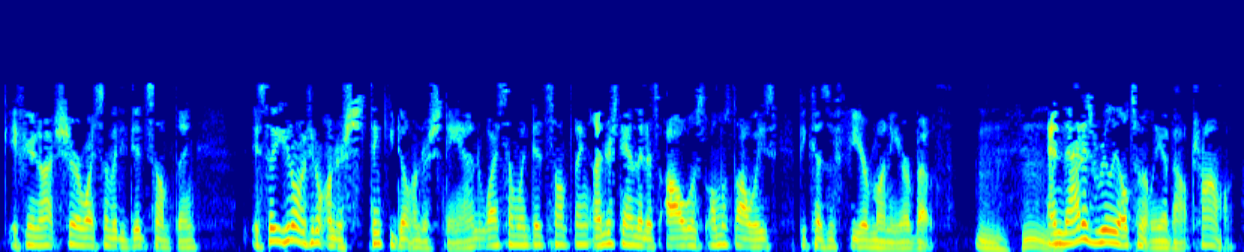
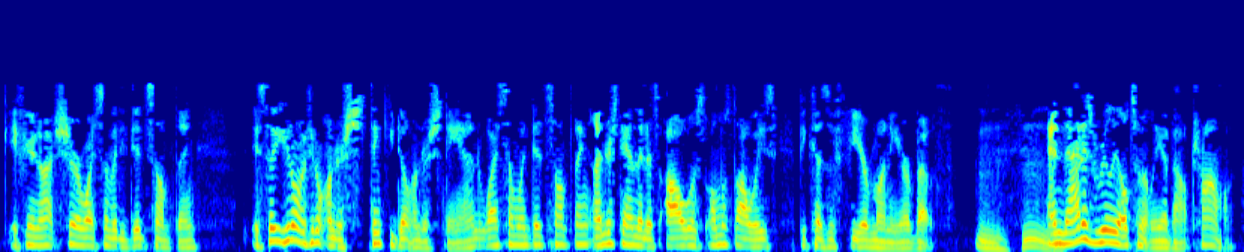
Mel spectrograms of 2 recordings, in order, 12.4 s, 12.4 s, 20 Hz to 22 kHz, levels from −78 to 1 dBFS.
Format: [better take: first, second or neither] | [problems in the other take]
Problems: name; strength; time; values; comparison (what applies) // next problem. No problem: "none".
neither | garbled, watery; badly; nothing above 5.5 kHz; the same in both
